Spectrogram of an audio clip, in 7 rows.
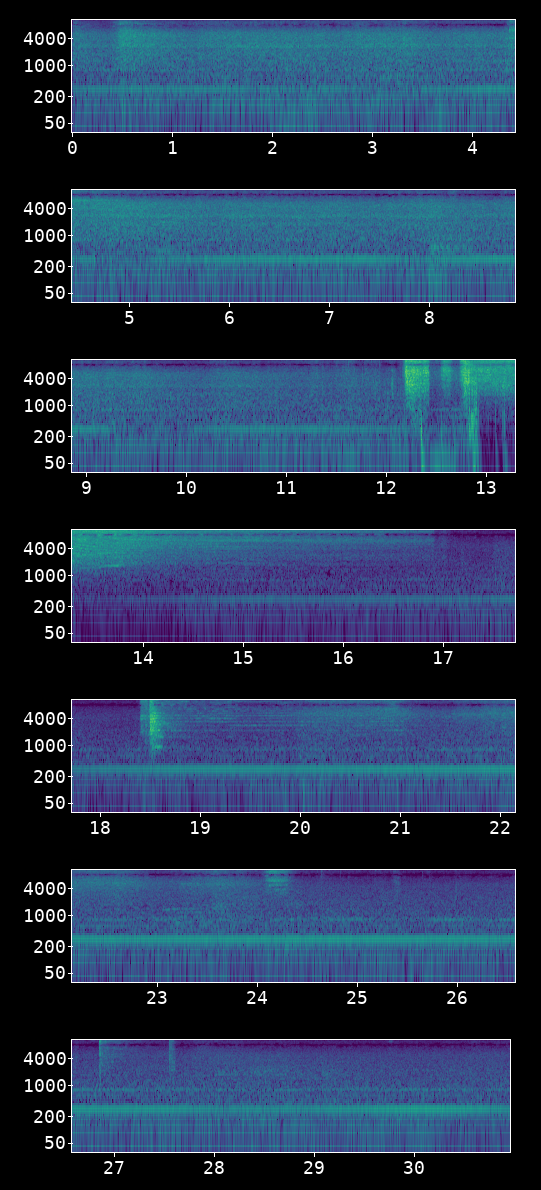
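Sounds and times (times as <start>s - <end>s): air hissing: 12.2s - 17.0s.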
